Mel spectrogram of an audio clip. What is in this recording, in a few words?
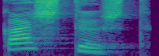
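"казьтышт", Komi, female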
